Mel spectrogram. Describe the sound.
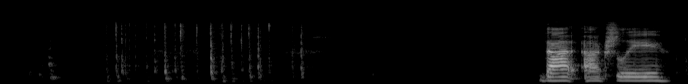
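Rapid typing on a computer keyboard while a search is entered: a brisk run of about a dozen light clicks over two seconds. After a quiet pause, someone begins speaking.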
